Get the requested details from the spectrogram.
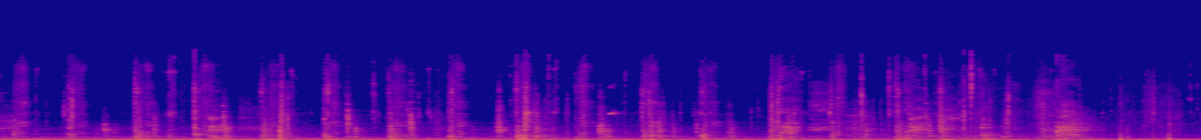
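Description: Boots clang on metal ladder rungs in quick steps.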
